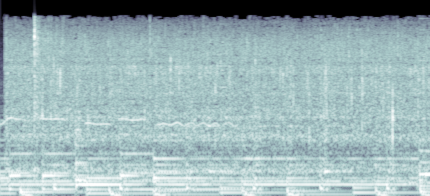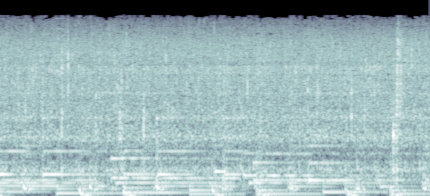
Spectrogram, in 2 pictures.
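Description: Steady frying sizzle, a sound effect laid over slime being poured and stirred in a plastic toy frying pan, with a few light clicks of the plastic spatula. A soft tune plays underneath.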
